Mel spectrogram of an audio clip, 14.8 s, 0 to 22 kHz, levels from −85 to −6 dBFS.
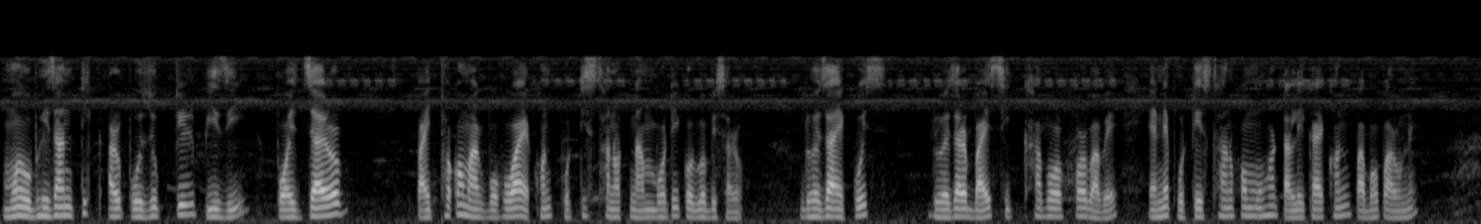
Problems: constant background noise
